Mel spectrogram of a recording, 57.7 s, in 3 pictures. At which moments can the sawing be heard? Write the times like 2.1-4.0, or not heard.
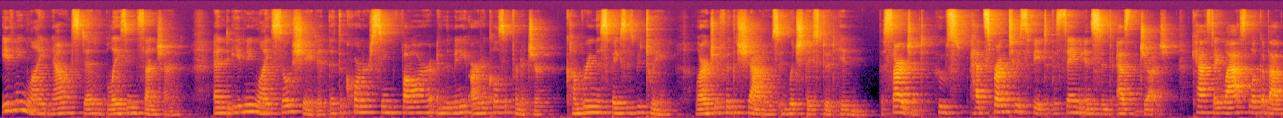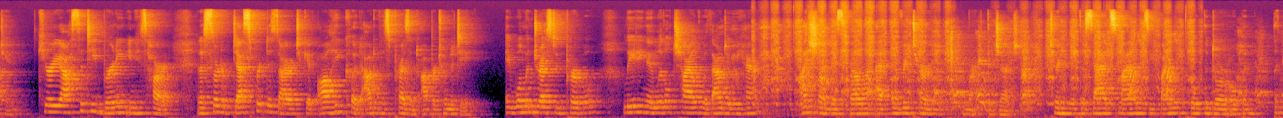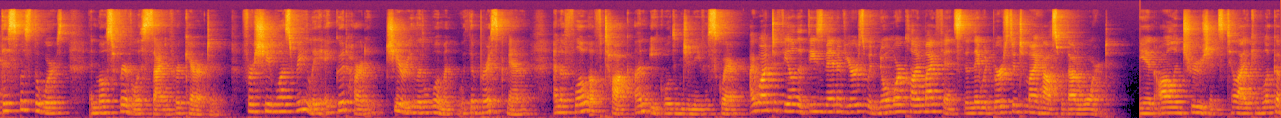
30.5-37.3.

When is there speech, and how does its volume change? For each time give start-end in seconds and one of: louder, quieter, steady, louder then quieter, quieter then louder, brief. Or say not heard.
0.0-57.6 steady.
